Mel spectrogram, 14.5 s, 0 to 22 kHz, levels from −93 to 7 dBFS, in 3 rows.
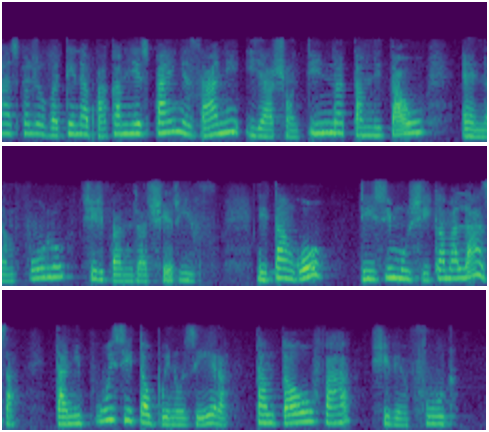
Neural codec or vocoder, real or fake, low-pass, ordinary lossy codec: none; real; 7.2 kHz; AAC, 24 kbps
